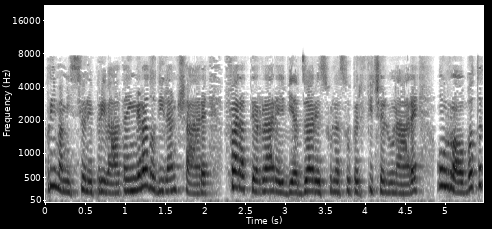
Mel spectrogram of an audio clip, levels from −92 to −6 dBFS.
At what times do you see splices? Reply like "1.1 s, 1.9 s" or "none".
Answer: none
